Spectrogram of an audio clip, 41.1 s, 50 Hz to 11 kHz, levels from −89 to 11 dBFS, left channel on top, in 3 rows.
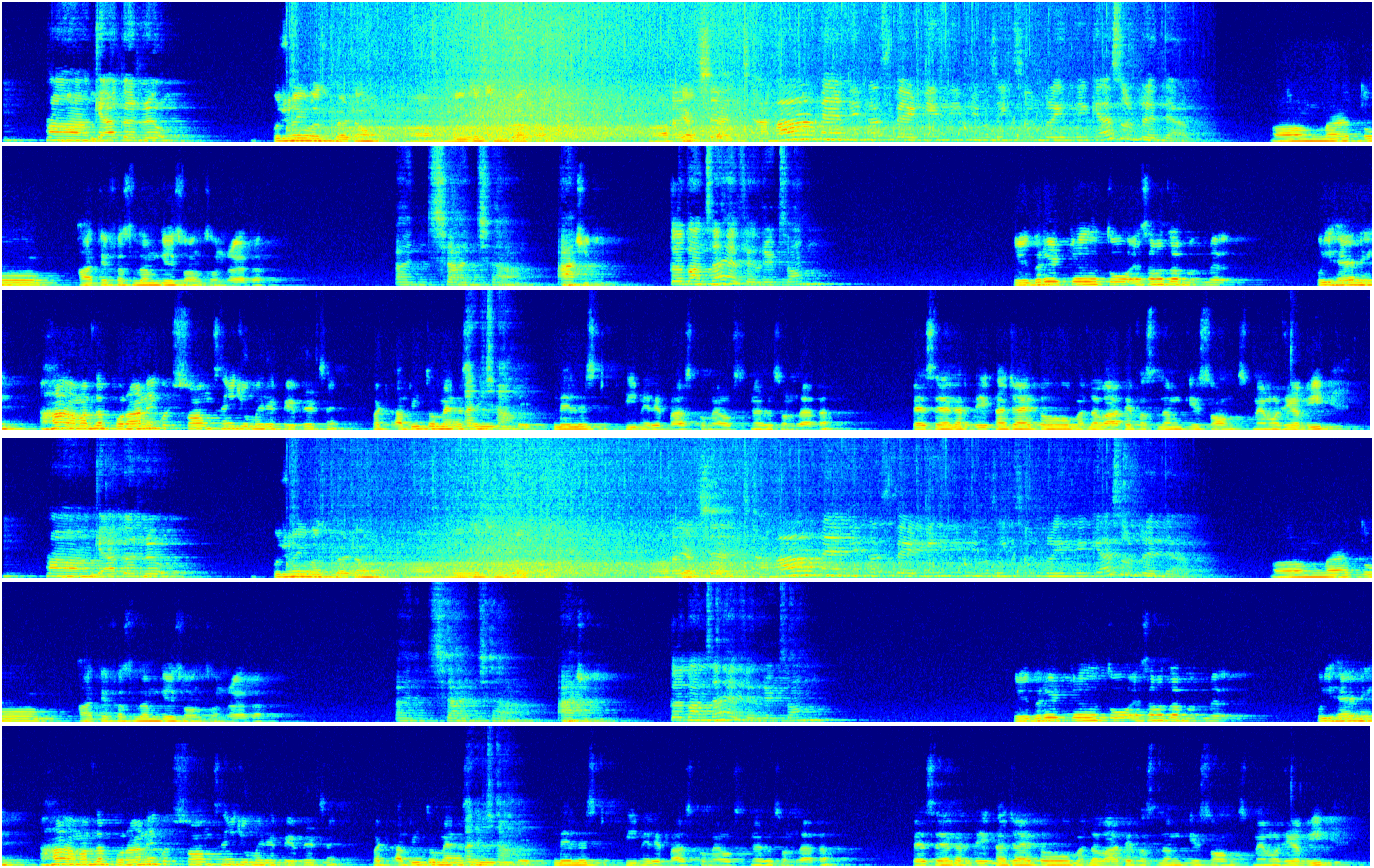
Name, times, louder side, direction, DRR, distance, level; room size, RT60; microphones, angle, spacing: voice 1, 0.4-1.7 6.7-11.9 17.6-18.9 19.2-19.4 20.4-21.8 32.0-32.5, left 3 dB, 50° left, 1 dB, 6.6 m, -25 dB
voice 2, 2.7-5.5 6.4-7.2 12.7-14.2 14.5-16.3 19.3-19.7 23.8-26.0 26.8-30.8 31.1-35.7 36.5-40.8, left 2 dB, 70° left, 6 dB, 1.5 m, -21 dB
Ocean, 2.8-11.7, left 4 dB, 30° left, 0.9 m, -27 dB
27.5 x 25.0 x 7.8 m, 0.80 s
head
